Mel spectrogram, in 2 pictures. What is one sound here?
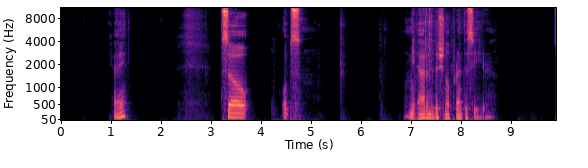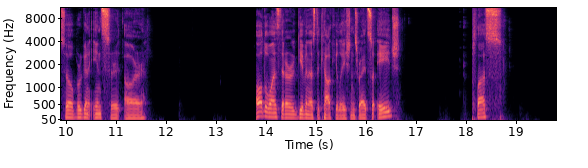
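A young man speaks calmly and closely into a microphone, in short bursts with pauses.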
